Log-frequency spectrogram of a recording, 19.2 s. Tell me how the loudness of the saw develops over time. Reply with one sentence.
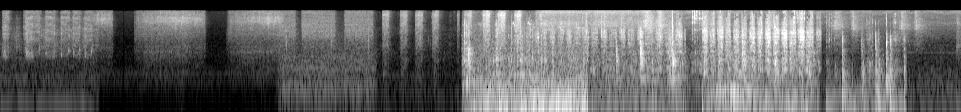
The volume of the saw goes up.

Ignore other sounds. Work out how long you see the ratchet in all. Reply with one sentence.
The ratchet can be heard for 9 seconds in total.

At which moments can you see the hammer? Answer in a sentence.
The hammer can't be heard in this clip.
